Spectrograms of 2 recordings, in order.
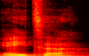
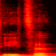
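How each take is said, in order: First: The first vowel is an 'ay' sound. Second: The first vowel is a long 'ee' sound. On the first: "in which case this would be Eta" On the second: "I think the English pronunciation is Eater, which obviously matches with other things like theta and beta"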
